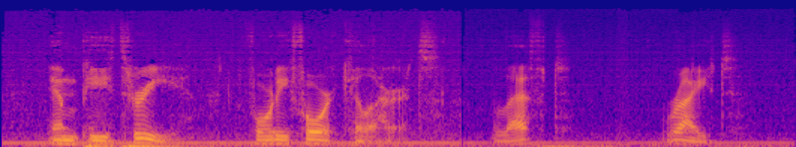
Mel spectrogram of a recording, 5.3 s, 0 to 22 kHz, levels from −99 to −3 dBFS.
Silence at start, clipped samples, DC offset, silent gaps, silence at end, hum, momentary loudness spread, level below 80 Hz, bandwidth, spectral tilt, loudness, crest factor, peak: 0 s; under 0.1%; under 0.1%; none; 0 s; none; 19 LU; -42 dBFS; 16.5 kHz; -6.5 dB/octave; -32 LUFS; 20 dB; -12 dBFS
